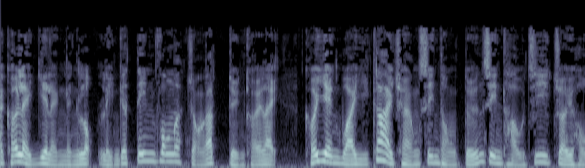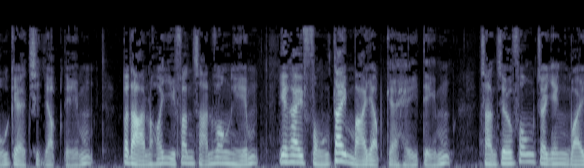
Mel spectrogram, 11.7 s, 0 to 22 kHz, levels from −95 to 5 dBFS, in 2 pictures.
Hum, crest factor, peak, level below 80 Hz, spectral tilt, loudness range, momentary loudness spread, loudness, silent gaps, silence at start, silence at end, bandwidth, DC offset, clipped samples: none; 20 dB; -4 dBFS; -50 dBFS; -6 dB/octave; 2 LU; 9 LU; -26 LUFS; none; 0 s; 0 s; 11.5 kHz; under 0.1%; under 0.1%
